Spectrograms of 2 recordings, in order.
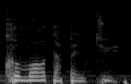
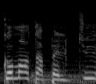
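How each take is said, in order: First: The question is asked at normal loudness. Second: The question is asked much louder.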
